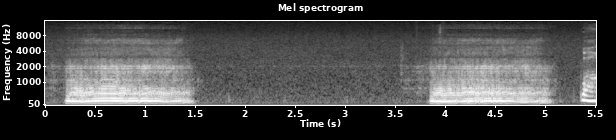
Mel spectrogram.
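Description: Loud, rattling, low-pitched snores on each breath in, roughly every four seconds, with quiet pauses between.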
